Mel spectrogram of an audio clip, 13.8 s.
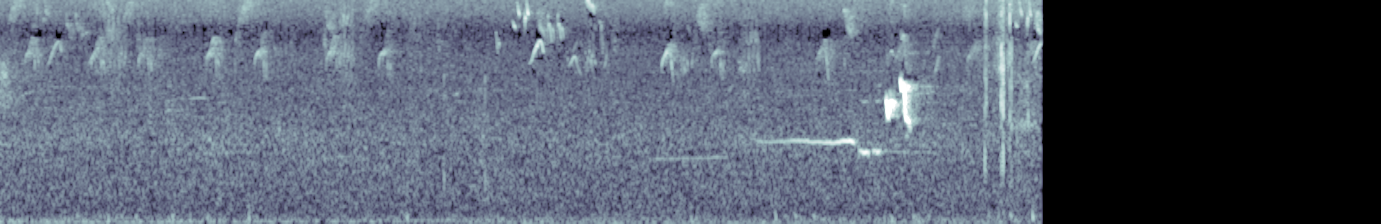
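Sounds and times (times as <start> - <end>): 
uguisu: 0.0 - 10.4.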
